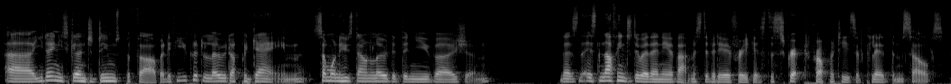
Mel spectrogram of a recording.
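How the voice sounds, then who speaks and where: Creaky-voiced man thinking aloud on a livestream. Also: mid-range voice. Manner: thinking aloud, muttering to himself. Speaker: game mod developer and livestream host. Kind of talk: casual livestream talk while troubleshooting.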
